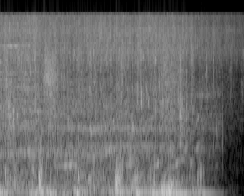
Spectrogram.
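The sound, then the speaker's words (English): A barrel chug-glug liquid sound effect of chugging and glugging, with about four heavy, rhythmic gulps in quick succession, fairly loud with no talking, cutting off abruptly at the end. “Put in the chug glug barrel sound effect now.”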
